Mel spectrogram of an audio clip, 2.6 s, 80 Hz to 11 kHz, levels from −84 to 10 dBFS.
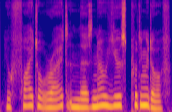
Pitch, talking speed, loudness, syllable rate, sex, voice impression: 200 Hz, 255 wpm, -14 LUFS, 5.6 syllables/s, female, feminine, slightly adult-like, soft, slightly cute, calm, sweet, kind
